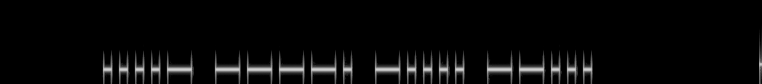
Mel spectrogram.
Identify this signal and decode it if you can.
Morse code, heard as a keyed tone, about 15 wpm, 700 Hz. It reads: 4967
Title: Numbers - 4-Digit 15wpm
